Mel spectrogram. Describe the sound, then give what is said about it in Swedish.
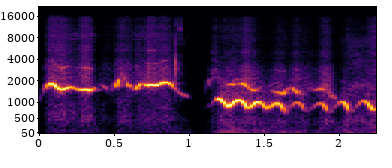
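A pet bird named Sonja chirps with clear whistled notes: a steady rising call, a short pause, then a quick warbling trill that wavers up and down, with no voices. “Det finns många som twittrar men hon kvittrar, det är next level i den branschen.”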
